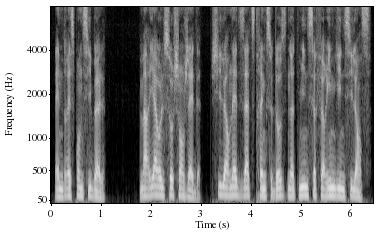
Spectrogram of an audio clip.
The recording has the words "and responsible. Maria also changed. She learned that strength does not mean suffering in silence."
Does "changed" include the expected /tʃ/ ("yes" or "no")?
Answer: no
